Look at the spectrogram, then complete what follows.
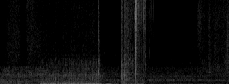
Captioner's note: light sphere clattering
